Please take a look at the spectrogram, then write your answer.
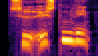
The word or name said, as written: sydøstenvind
